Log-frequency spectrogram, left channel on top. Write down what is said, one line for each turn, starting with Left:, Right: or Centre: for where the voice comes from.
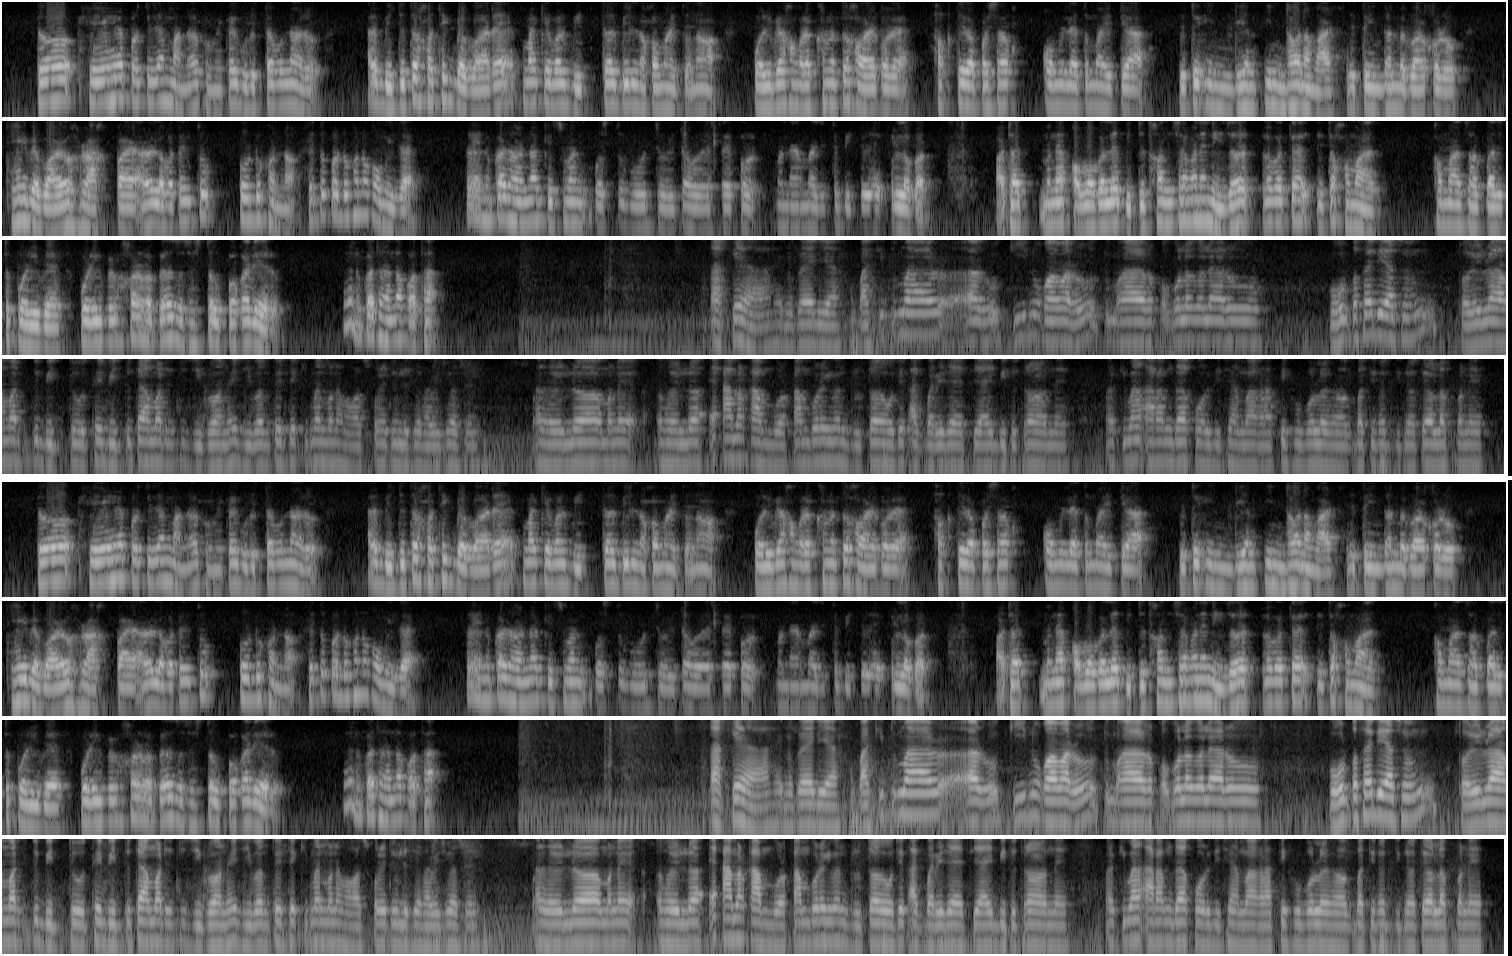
Left: ত' সেয়েহে প্ৰতিজন মানুহৰ ভূমিকাই গুৰুত্বপূৰ্ণ আৰু আৰু বিদ্যুতৰ সঠিক ব্যৱহাৰে তোমাৰ কেৱল বিদ্যুতৰ বিল নকমাই এইটো ন পৰিৱেশ সংৰক্ষণতো সহায় কৰে শক্তিৰ অপইচা কমিলে তোমাৰ এতিয়া যিটো ইন্ধন ইন্ধন আমাৰ যিটো ইন্ধন ব্যৱহাৰ কৰো সেই ব্যৱহাৰো হ্ৰাস পায় আৰু লগতে যিটো প্ৰদূৰ্ষণ সেইটো প্ৰদূৰণো কমি যায় ত এনেকুৱা ধৰণৰ কিছুমান বস্তু বহুত জড়িত হৈ আছে মানে আমাৰ যিটো বিদ্যুৎ সেইটোৰ লগত অৰ্থাৎ মানে ক'ব গ'লে বিদ্যুতখন মানে নিজৰ লগতে যিটো সমাজ, সমাজ হক বা যিটো পৰিৱেশ পৰিৱেশৰ বাবেও যথেষ্ট উপকাৰী আৰু এনেকুৱা ধৰণৰ কথা
Right: <inaudible> তাকে হা সেনেকুৱাই দিয়া বাকী তোমাৰ আৰু কিনো কাম আৰু তোমাৰ ক'ব ক'ব গ'লে আৰু বহুত কথাই দিয়াচোন ধৰি লোৱা আমাৰ যিটো বিদ্যুত সেই বিদ্যুতে আমাৰ যিটো জীৱন সেই জীৱনটো এতি কিমান মানে সহজ কৰি তুলিছে ভাবিছোঁ চোৱাচোন, মানে ধৰি লও মানে ধৰি লোৱা এই কামৰ কামবোৰ কামবোৰে কিমান দ্ৰুত গতিত আগবাঢ়ি যায় এতিয়া বিদ্যুতৰ কাৰণে কিমান আৰামদায়ক কৰি দিছে আমাক ৰাতি শুবলৈ হওক বা দিনত দিনতে অলপ মানে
